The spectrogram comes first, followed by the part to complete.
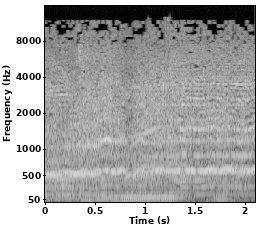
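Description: Live gospel worship music: a voice holds one long, slightly wavering note over keyboard and bass.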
